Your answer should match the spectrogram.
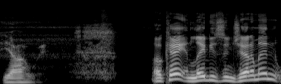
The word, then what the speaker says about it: Yahweh: And the most common, most popular conclusion by scholars at the moment is that it is most likely Yahweh.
